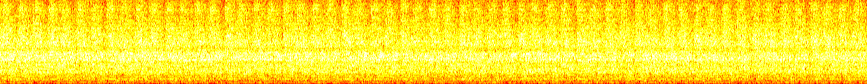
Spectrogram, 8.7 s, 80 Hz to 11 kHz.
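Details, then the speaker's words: Land Rover 300Tdi diesel after rebuild: starter cranks steadily at about 100 beats a minute and never catches; filter is full but the pump isn't pumping, a fuel supply problem, possibly a failed lift pump. "well it should have started by now there's there's obviously a fuel supply problem but what is it"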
